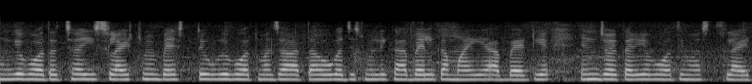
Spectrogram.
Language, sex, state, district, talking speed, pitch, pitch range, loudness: Hindi, male, Maharashtra, Dhule, 215 wpm, 230 Hz, 225-235 Hz, -24 LUFS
